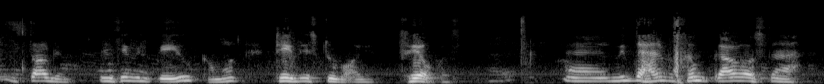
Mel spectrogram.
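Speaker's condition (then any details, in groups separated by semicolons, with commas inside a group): Speech loss after head injury; heavy speech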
